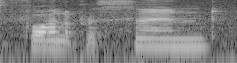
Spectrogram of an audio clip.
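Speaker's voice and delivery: normal talking voice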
